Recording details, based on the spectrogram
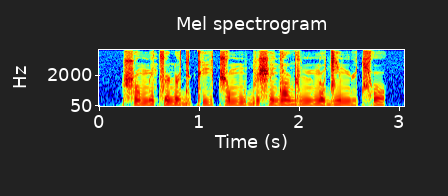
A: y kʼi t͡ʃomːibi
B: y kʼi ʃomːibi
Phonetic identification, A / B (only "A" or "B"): A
